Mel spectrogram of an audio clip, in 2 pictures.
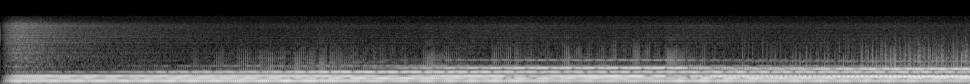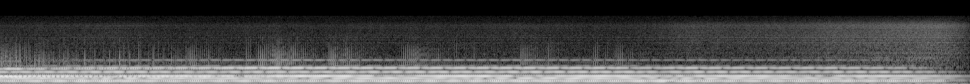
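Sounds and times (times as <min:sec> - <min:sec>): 
new age music: 0:00.0 - 0:19.4.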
